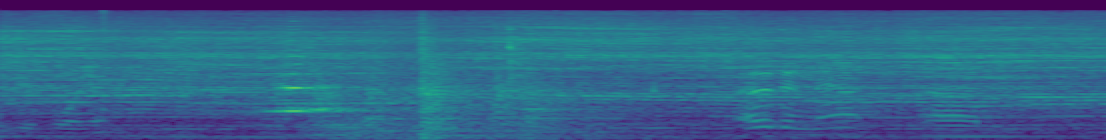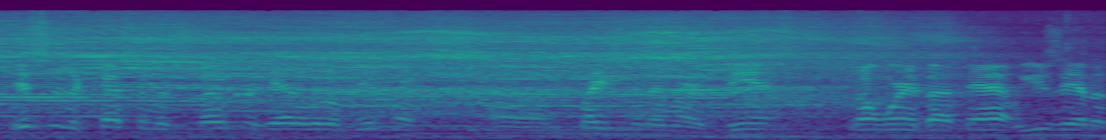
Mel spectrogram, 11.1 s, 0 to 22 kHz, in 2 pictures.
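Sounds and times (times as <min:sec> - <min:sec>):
door hinge squeak: 0:01.3 - 0:03.3
metal door clanking shut: 0:01.4 - 0:03.4.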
